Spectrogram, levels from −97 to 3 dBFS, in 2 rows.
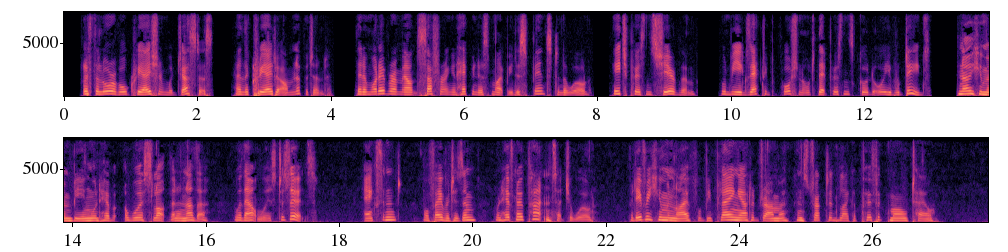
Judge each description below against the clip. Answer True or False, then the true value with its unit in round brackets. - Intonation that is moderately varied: True (3.0 semitones)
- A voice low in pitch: False (215 Hz)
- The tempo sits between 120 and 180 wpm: False (190 wpm)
